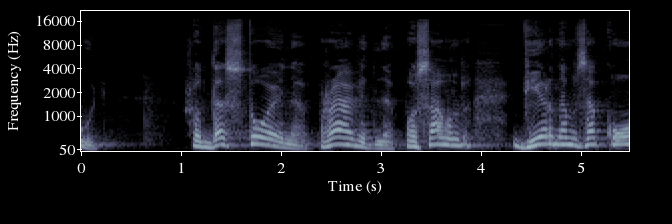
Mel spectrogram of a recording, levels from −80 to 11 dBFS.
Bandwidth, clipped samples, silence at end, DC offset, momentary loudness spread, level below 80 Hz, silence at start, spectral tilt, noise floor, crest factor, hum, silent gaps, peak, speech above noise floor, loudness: 17 kHz; under 0.1%; 0 s; under 0.1%; 10 LU; -62 dBFS; 0 s; -6 dB/octave; -60 dBFS; 14 dB; none; none; -12 dBFS; 35 dB; -26 LUFS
